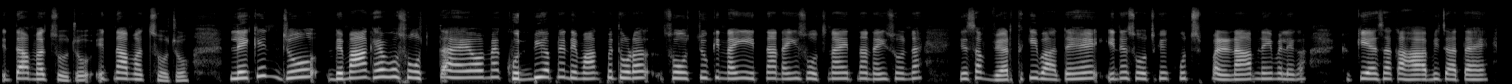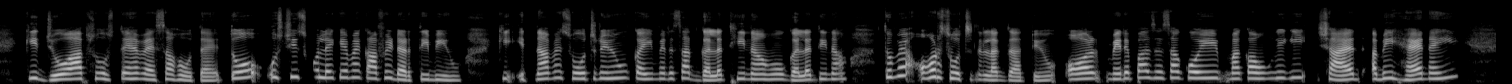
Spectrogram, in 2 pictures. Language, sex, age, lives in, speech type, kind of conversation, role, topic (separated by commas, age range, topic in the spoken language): Hindi, female, 25-29, India, conversation, advice, user, मैं दुनिया की घटनाओं से होने वाली चिंता को कम करके दैनिक जीवन में भावनात्मक स्थिरता कैसे बनाए रखूँ?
